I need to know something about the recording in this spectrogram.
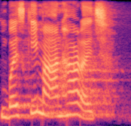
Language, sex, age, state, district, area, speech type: Maithili, female, 30-45, Bihar, Supaul, urban, read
